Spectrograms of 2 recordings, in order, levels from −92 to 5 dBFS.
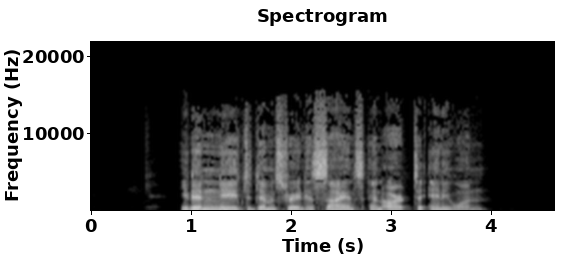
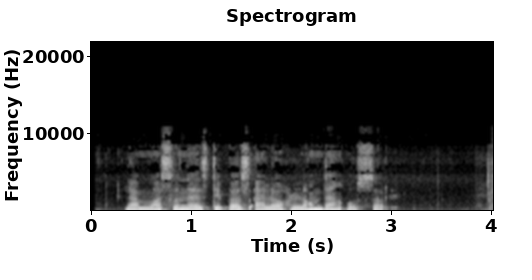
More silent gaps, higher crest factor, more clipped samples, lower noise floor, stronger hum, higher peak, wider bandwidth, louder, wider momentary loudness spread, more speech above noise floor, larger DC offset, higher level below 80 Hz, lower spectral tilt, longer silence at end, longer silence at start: neither; first, 20 dB vs 14 dB; neither; first, -90 dBFS vs -64 dBFS; neither; second, -8 dBFS vs -2 dBFS; first, 15.5 kHz vs 9 kHz; second, -25 LUFS vs -17 LUFS; first, 15 LU vs 12 LU; first, 63 dB vs 49 dB; neither; second, -66 dBFS vs -58 dBFS; second, -2.5 dB/octave vs -6.5 dB/octave; second, 0.8 s vs 1.1 s; first, 0.9 s vs 0.35 s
